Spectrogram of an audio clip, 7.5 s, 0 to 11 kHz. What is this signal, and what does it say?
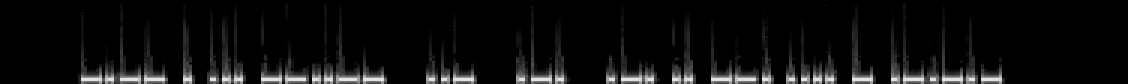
Morse code, heard as a keyed tone, about 28 wpm, 700 Hz. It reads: YES, U R RIGHT.
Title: Sentences from Top 500 Words and Abbreviations 28wpm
